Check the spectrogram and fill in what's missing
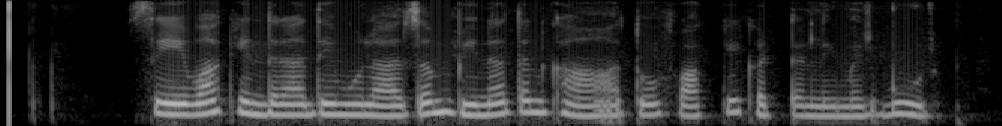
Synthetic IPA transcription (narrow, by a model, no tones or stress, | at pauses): seːʋakẽːnd̪ɾãd̪emʊlaːzəmbinat̪ənkʰãːãt̪ofaːkekɐʈːənlemɐd͡ʒbuːɾ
